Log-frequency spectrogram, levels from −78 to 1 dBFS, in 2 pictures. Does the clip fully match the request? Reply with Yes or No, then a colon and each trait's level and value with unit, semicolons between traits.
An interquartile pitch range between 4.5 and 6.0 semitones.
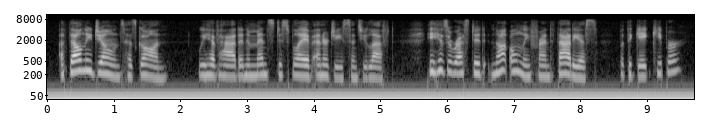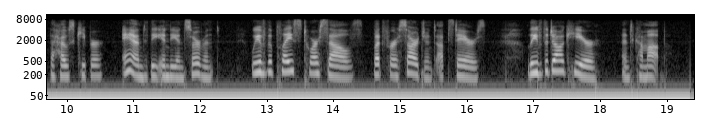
No: average, 3.7 semitones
